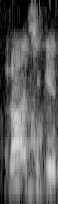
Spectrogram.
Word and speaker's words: राजगीर: राजगृहा या राजगीर दोनों नाम से बोला जाता था, प्रोनाउंसिएशन का अलग अलग होता था।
